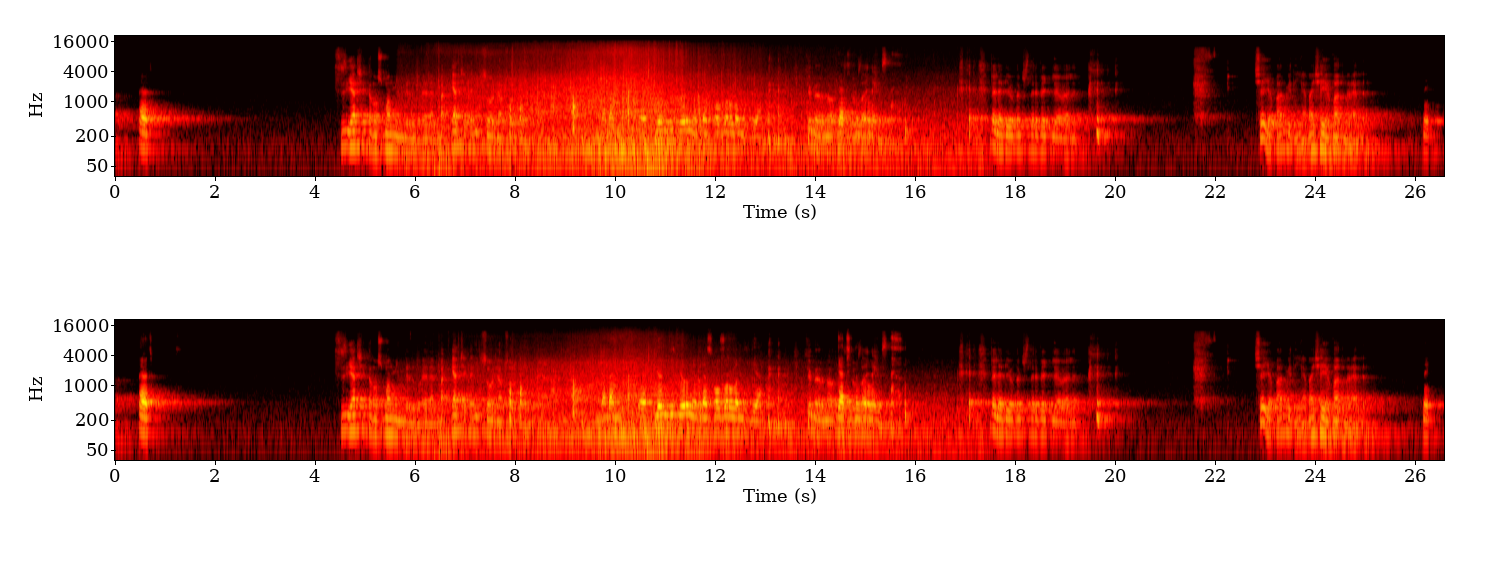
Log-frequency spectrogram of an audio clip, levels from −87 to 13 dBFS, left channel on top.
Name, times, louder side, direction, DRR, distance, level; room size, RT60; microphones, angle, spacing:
voice 1, 4.4-8.7 13.1-13.3 13.8-15.4 16.9-19.8 21.6-21.9 22.8-25.1, equal, ahead, 1.0 m, -37 dB
sound 1, 5.6-17.4, left 3 dB, 40° left, 0.5 m, -39 dB
voice 2, 9.7-10.1 10.5-13.0 14.4-15.6 26.2-26.3, right 5 dB, 60° right, 0.4 m, -30 dB
21.0 x 10.5 x 3.3 m
head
